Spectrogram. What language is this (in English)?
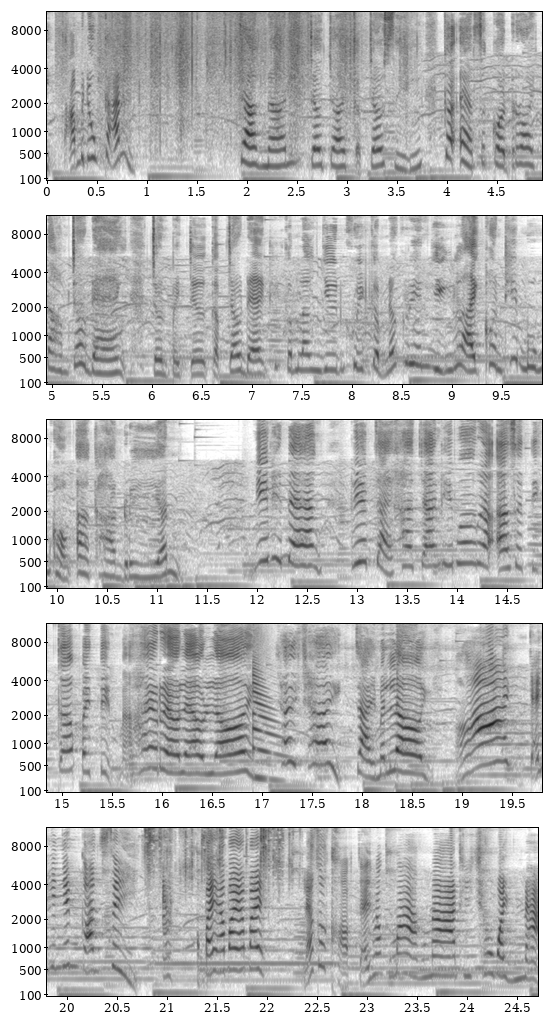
Thai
